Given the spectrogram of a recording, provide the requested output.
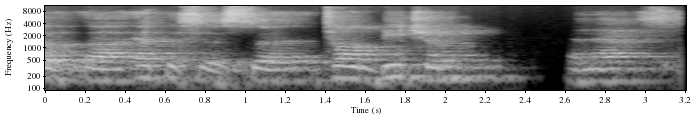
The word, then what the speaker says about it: Beauchamp: uh emphasis uh tom beacham and that's it's pronounced beecham not beauchamp and james childress developed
